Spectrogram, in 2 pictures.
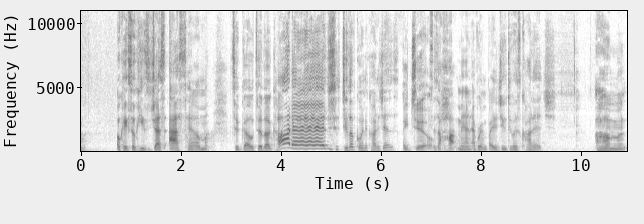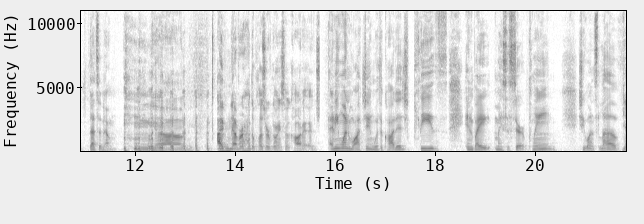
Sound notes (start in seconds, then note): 11.8 chuckles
